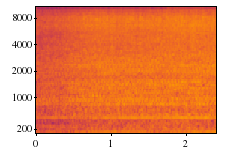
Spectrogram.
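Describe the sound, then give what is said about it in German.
A car speeds along a bad, muddy country road in Yucatán, Mexico, its engine a steady low drone with a faint hum, continuous and even throughout. “Wenn ich langsamer fahre, Professor, bleiben wir im Schlamm stecken.”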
